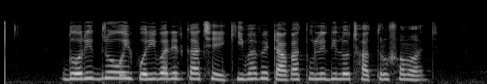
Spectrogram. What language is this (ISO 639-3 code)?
ben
